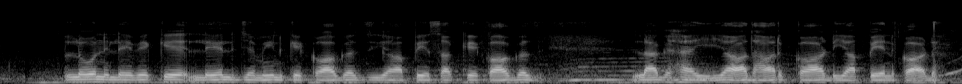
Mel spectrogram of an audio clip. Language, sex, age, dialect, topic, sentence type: Magahi, male, 18-24, Western, banking, question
